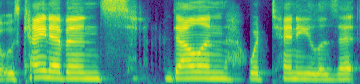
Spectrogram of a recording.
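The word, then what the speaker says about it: Watene-Zelezniak: So it was Kane Evans, Dallin Watene-Lezniak. How do you say his name? Watene Zelezniak.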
